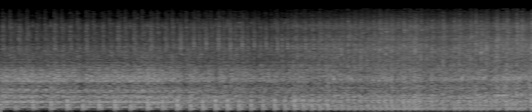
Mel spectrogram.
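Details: Old Webb cylinder mower with Briggs and Stratton engine, started cold on about three-quarters choke with a little throttle: small single-cylinder picks up and settles into a steady, even, fast firing beat, running normally.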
